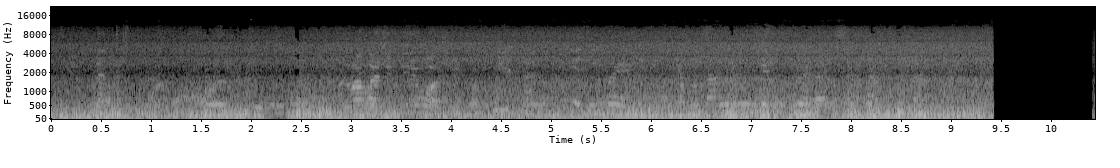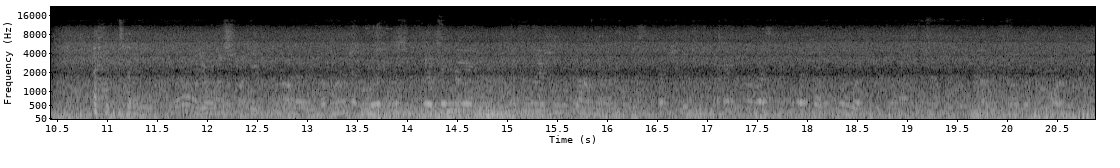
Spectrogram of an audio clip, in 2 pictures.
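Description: Young men talk casually nearby outdoors.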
